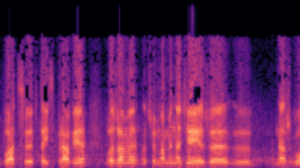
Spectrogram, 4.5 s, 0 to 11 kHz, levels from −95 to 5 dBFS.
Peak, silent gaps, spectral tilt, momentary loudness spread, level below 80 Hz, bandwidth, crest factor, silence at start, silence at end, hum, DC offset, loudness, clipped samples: 0 dBFS; none; -2.5 dB/octave; 14 LU; -50 dBFS; 9.2 kHz; 16 dB; 0.05 s; 0 s; none; under 0.1%; -15 LUFS; under 0.1%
